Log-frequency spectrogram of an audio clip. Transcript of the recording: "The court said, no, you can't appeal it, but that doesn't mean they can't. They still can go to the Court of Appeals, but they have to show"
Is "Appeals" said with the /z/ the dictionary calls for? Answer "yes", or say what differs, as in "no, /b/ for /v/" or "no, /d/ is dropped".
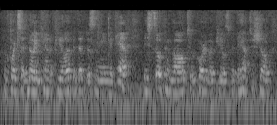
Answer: yes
